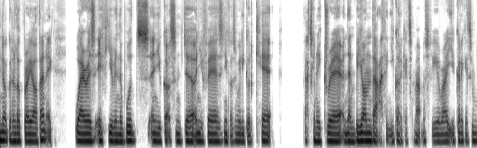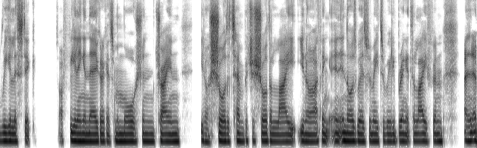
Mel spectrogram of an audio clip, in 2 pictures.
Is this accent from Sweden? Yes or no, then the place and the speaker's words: no; England, United Kingdom; I'm from England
